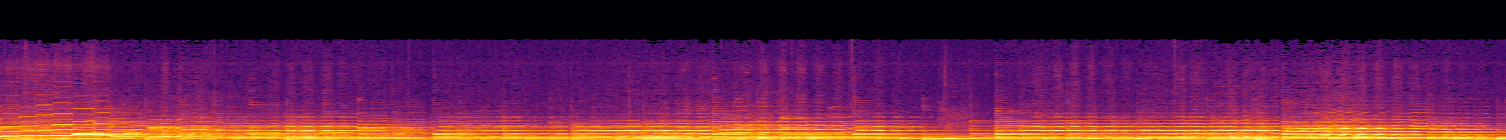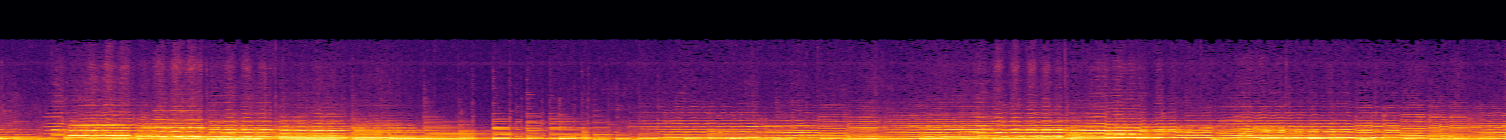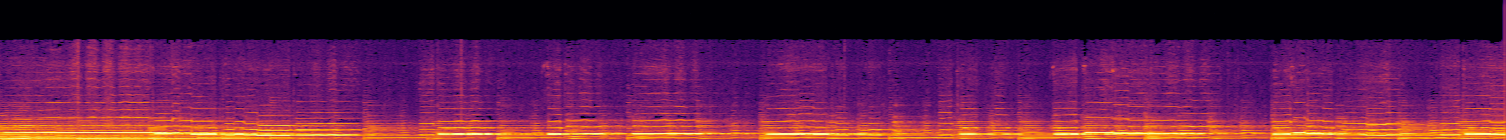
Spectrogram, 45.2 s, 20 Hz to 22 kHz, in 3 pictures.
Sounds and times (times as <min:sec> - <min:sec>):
Cello: 0:00.0 - 0:45.1.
